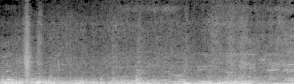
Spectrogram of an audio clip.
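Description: Two trains running side by side on adjacent tracks, heard from an open coach door: a steady loud rumble of wheels on rail with a few sharp clacks.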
